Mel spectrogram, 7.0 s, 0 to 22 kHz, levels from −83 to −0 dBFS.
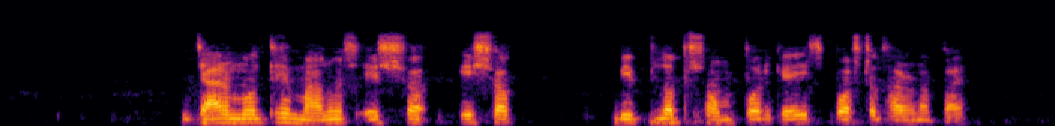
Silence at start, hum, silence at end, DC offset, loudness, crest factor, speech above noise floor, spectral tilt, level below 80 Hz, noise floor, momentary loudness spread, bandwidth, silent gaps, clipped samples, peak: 1.2 s; none; 0.6 s; under 0.1%; -19 LUFS; 20 dB; 58 dB; -5 dB/octave; -62 dBFS; -76 dBFS; 7 LU; 7.6 kHz; none; under 0.1%; 0 dBFS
